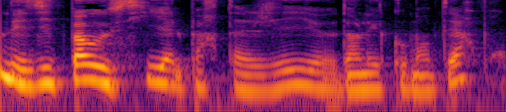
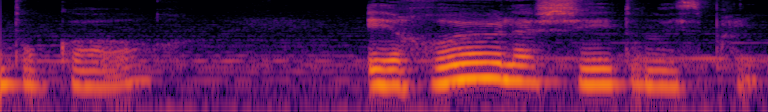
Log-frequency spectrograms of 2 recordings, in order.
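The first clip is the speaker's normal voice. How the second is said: soft, slow whispered meditation voice; guided meditation; 12 dB quieter, slower than usual. Acted. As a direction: guide the breathing gently, very slowly. Leads a breathing meditation.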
